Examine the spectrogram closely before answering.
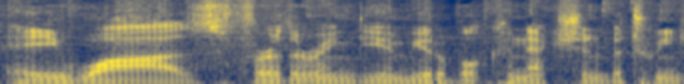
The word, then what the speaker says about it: eihwaz: and channeled the divinity eihwaz pronounced a waz furthering the immutable connection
